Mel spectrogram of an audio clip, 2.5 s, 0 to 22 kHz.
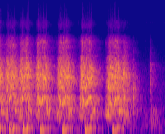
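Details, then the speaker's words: Polaris quad, possibly a 250, charged battery with working horn: starter cranks in five or six bursts, engine never catches, crank no-start; owner removes airbox next to help it start. "can help it out a little bit because um it ain't starting itself."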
